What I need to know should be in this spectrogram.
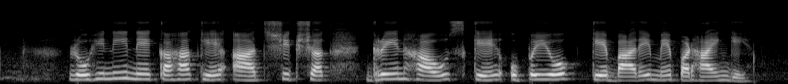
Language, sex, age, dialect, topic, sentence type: Hindi, female, 31-35, Marwari Dhudhari, agriculture, statement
